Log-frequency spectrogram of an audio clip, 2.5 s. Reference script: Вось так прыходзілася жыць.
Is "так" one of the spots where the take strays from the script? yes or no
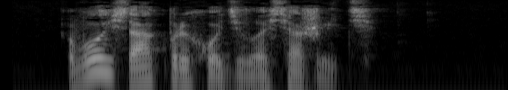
no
